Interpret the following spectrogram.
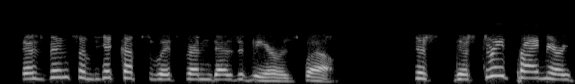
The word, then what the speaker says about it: remdesivir: Did I pronounce that correctly, Dr. B? Yeah. remdesivir as being a fantastic drug moving forward, fighting against COVID-19.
